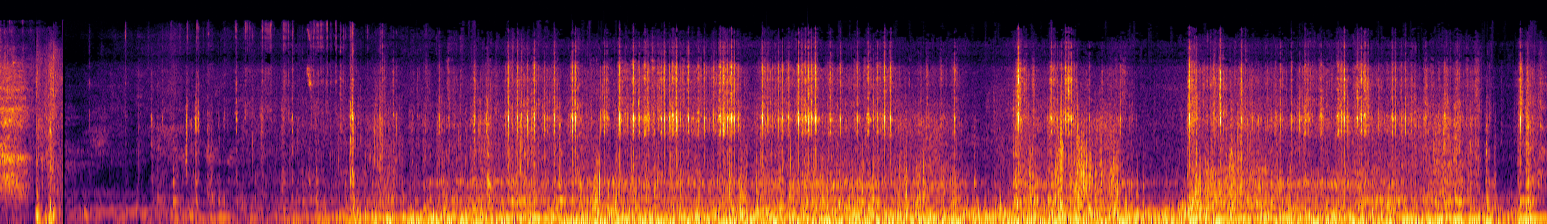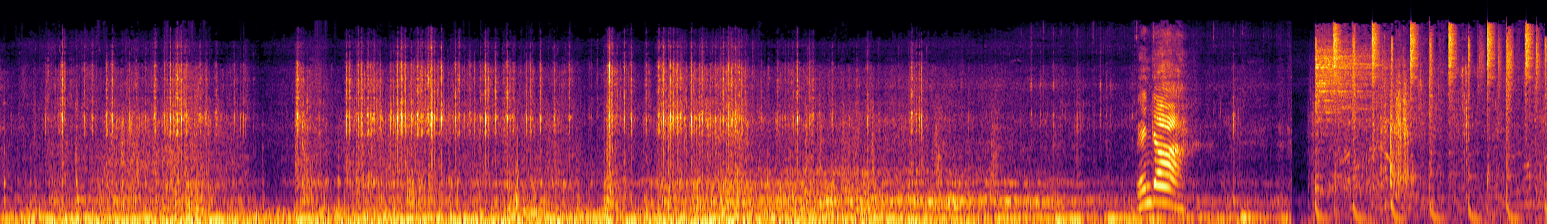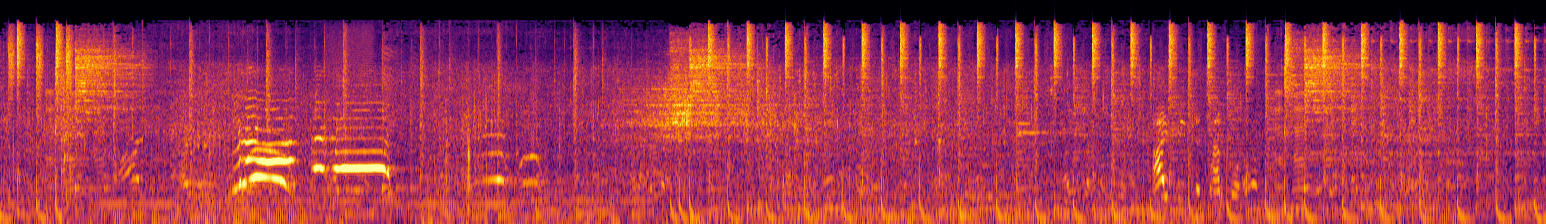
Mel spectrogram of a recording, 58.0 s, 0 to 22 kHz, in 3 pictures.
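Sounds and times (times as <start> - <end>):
bike tyres rolling on dirt: 1.8 - 58.0
wind rushing over microphone: 3.4 - 38.0.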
